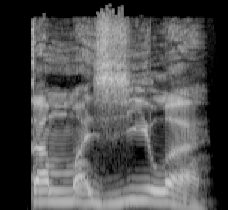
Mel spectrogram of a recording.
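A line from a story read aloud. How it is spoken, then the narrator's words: Yelling. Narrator (Russian): завопила Леся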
